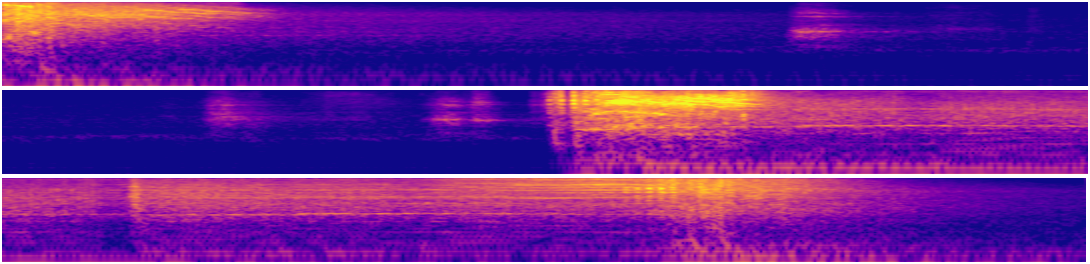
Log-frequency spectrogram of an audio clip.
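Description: Cinematic trailer sound design and score. A heavy boom dies away into a quiet, tense stretch broken by a few short sharp hits. About six seconds in, a sudden massive hit opens a loud, sustained deep rumble with a held high tone, which swells once more near the end.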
